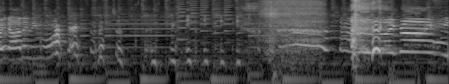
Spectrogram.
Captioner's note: giggling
